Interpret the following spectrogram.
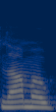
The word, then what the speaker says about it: Namo: The A that you see in transliterated texts is almost always the A in father.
